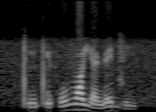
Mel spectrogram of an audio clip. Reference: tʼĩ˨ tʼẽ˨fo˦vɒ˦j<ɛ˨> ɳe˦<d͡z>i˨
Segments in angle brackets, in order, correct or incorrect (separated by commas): incorrect, correct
